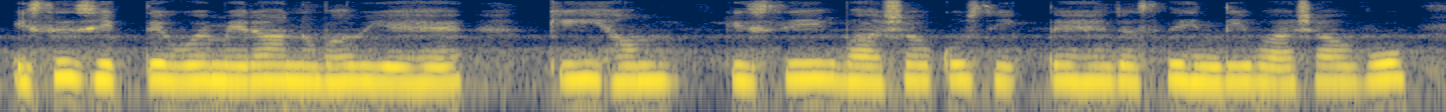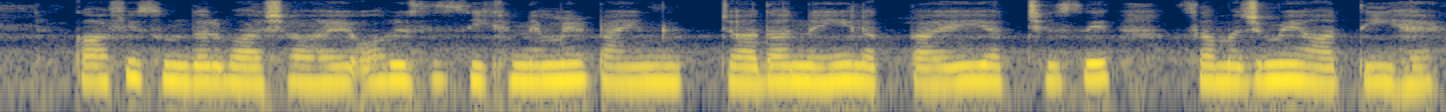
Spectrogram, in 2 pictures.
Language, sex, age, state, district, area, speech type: Hindi, female, 30-45, Rajasthan, Jaipur, urban, spontaneous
